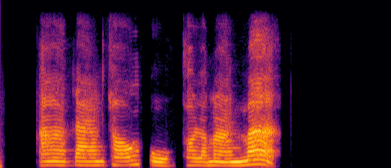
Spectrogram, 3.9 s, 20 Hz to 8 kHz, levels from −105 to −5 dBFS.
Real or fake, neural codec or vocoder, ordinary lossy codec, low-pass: fake; codec, 44.1 kHz, 3.4 kbps, Pupu-Codec; none; 7.2 kHz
